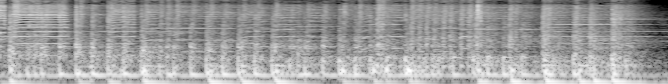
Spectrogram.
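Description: Drum-driven street-dance music: snare and bass drums keep a busy, steady beat, with a few held melodic notes near the start. It drops off just before the end.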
